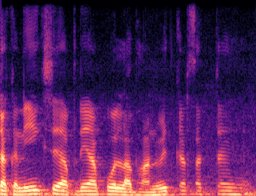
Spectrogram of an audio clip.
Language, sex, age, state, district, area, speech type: Hindi, male, 45-60, Uttar Pradesh, Lucknow, rural, spontaneous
